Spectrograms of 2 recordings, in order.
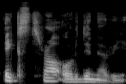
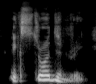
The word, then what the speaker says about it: extraordinary: for example the word uh I used to pronounce extraordinary and then I found that this my my pronunciation was incorrect it's not extraordinary it's extraordinary so I took a phonetic course and I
